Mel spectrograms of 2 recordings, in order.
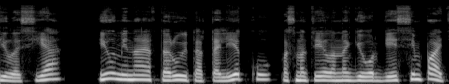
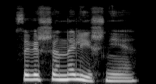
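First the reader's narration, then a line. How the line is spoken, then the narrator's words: Dry, curt. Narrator (Russian): сухо обрубил Денис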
